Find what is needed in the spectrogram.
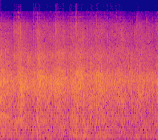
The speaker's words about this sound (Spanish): Y el ganador es Cuatro Picas. Un fuerte aplauso.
